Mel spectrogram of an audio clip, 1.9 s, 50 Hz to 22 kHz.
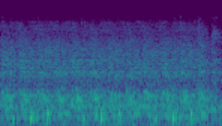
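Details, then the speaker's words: Land Rover Defender with a newly swapped diesel engine, first start after the DIY swap, no coolant yet and fuel rail relearn pending: it catches and settles into an even idle with steady combustion beats; running smoothly. "I think we're on to a winner then. Tomorrow we'll finish it off. I feel like I timed that perfectly. I've been gone for like 4 or 5 hours and then just came back and it started right up."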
